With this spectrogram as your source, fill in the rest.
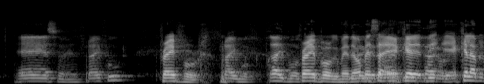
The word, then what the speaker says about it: Freiburg: Freburg, Freiburg, Freburg, Freiburg. Me tengo que es que es que la pronunciación la dije como medio en inglés, no en alemán, ¿sabes?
